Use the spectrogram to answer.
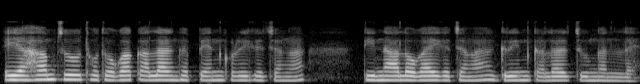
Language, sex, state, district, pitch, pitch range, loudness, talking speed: Wancho, female, Arunachal Pradesh, Longding, 195 Hz, 190-205 Hz, -18 LUFS, 180 wpm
